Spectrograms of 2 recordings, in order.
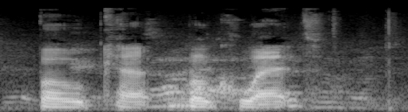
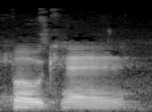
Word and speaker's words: bouquet: you want to say bouquet, but it's not. It's bouquet. Bouquet. Because it comes to us from French, so that last part is just a. The T is silent.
